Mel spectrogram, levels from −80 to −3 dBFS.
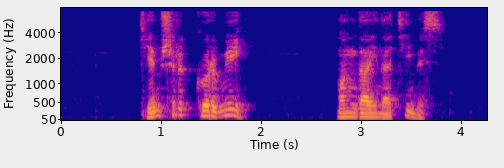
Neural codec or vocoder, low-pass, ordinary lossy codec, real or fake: vocoder, 44.1 kHz, 128 mel bands every 256 samples, BigVGAN v2; 7.2 kHz; MP3, 64 kbps; fake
